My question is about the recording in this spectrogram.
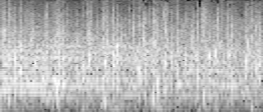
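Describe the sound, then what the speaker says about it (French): A TV show studio audience on Surprise Sur Prise breaks into loud, continuous applause, a dense crowd of clapping hands filling the short moment. "Alors je vous demande d'applaudir encore très fort Monsieur Marcel Béliveau"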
